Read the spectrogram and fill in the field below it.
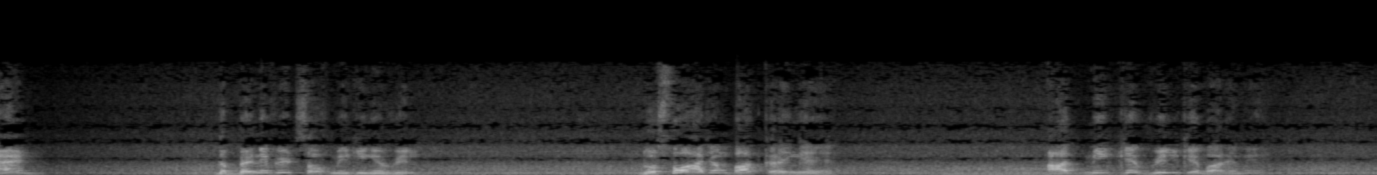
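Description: An elderly man speaks calmly and close to a microphone, in short bursts with pauses.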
